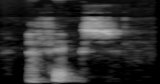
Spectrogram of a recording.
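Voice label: "affix", British English; pronunciations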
